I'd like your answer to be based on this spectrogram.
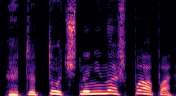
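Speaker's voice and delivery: put-on high frightened child's cry; fearful cry. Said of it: "со страхом сказал Пых".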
